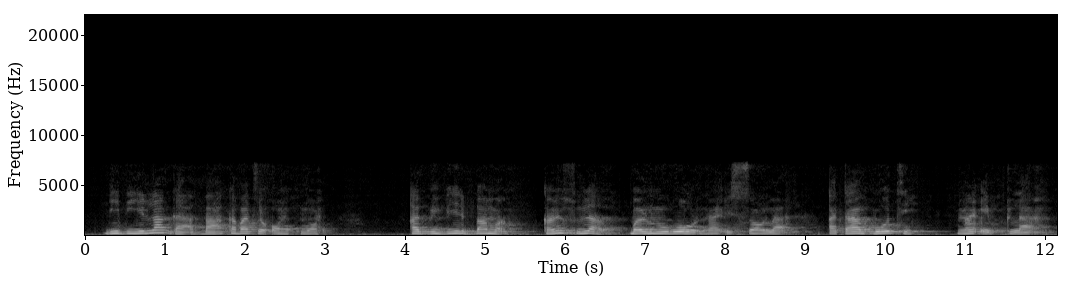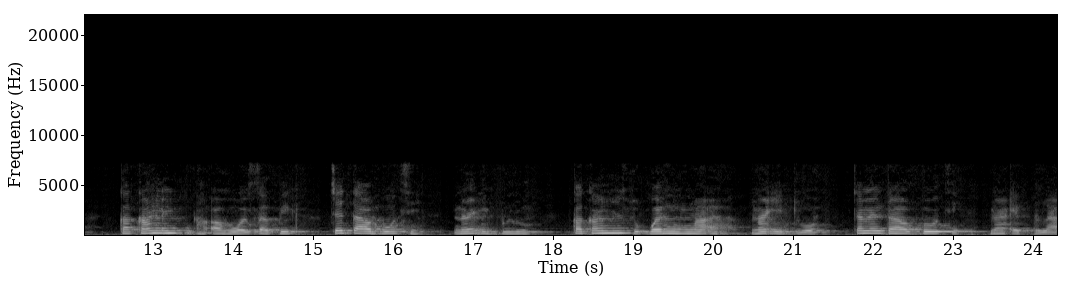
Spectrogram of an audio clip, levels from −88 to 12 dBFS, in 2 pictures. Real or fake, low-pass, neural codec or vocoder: fake; 7.2 kHz; codec, 16 kHz, 2 kbps, FreqCodec, larger model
